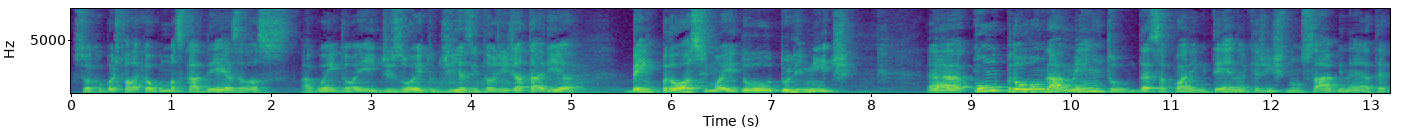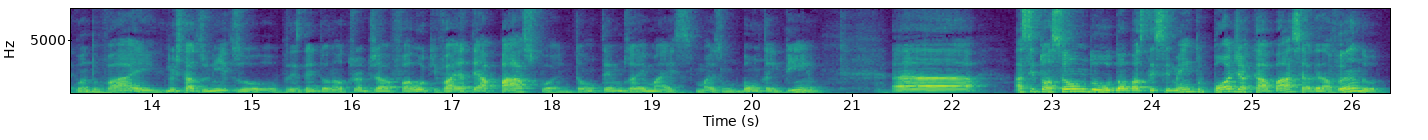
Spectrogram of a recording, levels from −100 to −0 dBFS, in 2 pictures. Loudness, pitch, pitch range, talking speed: -22 LUFS, 130 Hz, 120-155 Hz, 165 wpm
